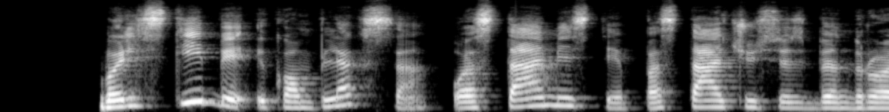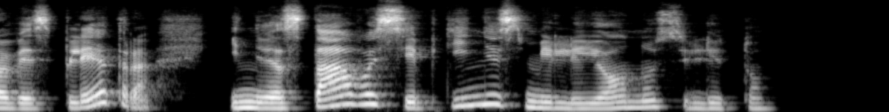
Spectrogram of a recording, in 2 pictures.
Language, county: Lithuanian, Šiauliai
